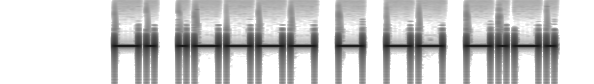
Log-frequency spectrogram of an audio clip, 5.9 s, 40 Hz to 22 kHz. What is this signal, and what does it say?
Morse code, heard as a keyed tone, about 15 wpm, 700 Hz. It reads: N1TMC
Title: USA Call Signs Repeated 2x 15wpm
